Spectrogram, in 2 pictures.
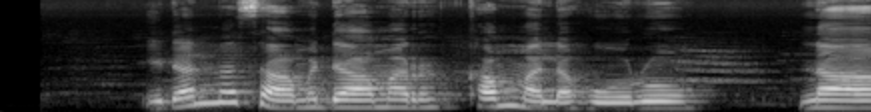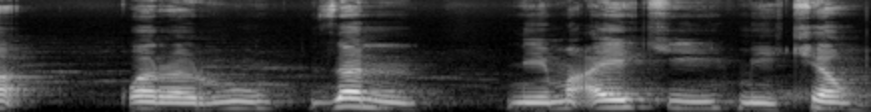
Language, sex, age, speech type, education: Hausa, female, 30-45, spontaneous, tertiary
